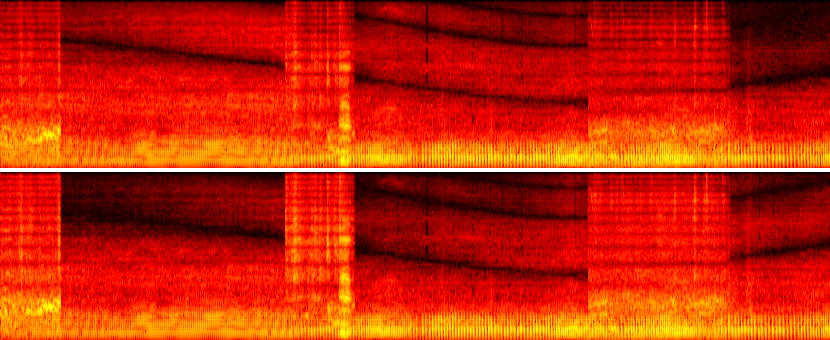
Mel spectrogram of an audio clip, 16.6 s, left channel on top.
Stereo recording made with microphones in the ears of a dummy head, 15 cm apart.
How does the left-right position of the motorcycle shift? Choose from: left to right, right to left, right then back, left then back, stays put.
left to right.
